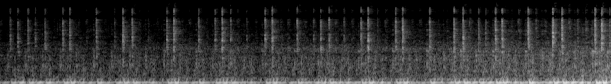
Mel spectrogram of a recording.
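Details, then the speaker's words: 1981 Harley-Davidson FX Shovelhead with newly built exhaust and complete rewire: deep, loping beat of about four pulses a second that swells slightly; a little white smoke and some black, but it runs healthy. "Still blowing a little white smoke, but bike ran great. Got a little black there."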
